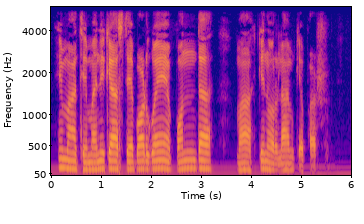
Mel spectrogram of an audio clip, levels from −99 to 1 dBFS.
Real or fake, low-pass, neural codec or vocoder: real; 5.4 kHz; none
